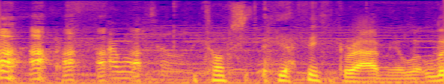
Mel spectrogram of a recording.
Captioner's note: laughing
